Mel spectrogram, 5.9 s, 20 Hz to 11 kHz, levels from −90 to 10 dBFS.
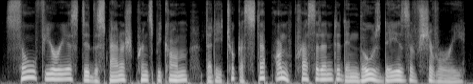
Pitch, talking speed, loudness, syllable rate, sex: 130 Hz, 185 wpm, -17 LUFS, 5.5 syllables/s, male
